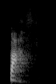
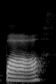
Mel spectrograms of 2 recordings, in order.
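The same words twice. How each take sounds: First: It is said with a northern English accent. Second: It is said with a southern English accent. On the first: "northerner, bath" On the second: "if you're a southerner, you will say bath"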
